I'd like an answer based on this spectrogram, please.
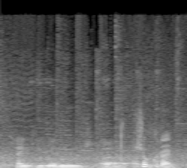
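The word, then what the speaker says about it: شكرا: How do you say thank you in Shukran. Shukran, that's right, shukran.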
